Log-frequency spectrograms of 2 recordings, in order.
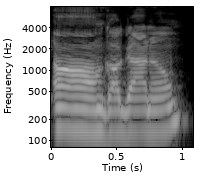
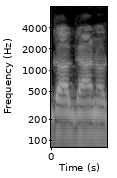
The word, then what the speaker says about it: Gargano: again, you was in WWE, you know, with Gargano and I probably butchered his name. He said it right. Gargano.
